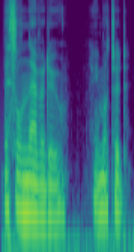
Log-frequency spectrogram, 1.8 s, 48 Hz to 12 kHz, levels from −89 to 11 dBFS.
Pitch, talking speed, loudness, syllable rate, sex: 115 Hz, 165 wpm, -18 LUFS, 5.5 syllables/s, male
